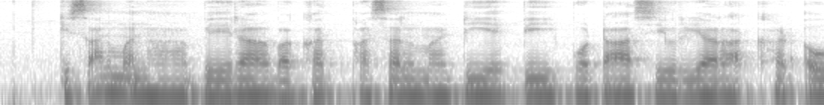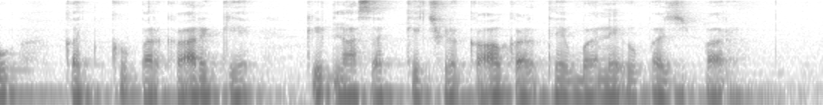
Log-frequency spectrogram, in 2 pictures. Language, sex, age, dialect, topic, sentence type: Chhattisgarhi, male, 60-100, Central, banking, statement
